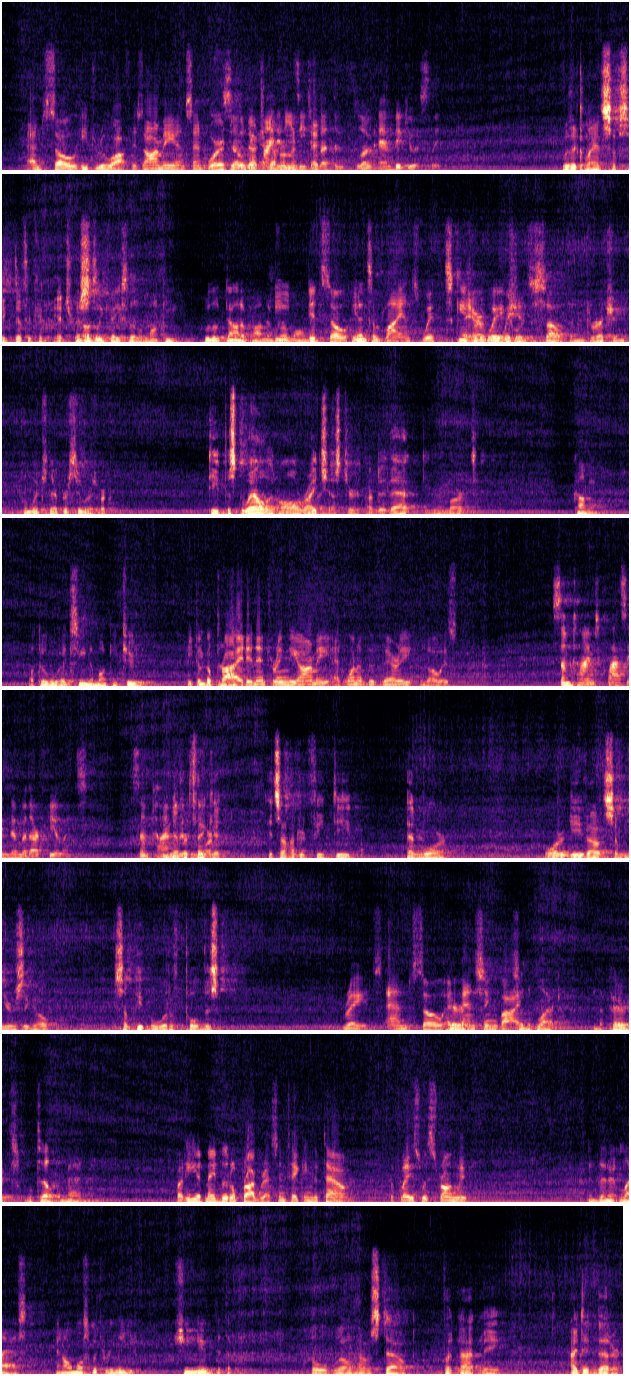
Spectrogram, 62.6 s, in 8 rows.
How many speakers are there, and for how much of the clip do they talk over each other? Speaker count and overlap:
4, about 11%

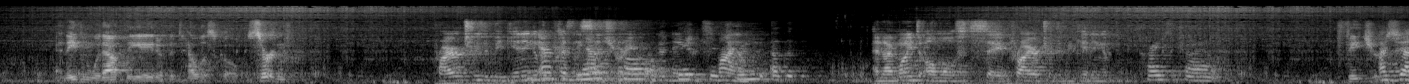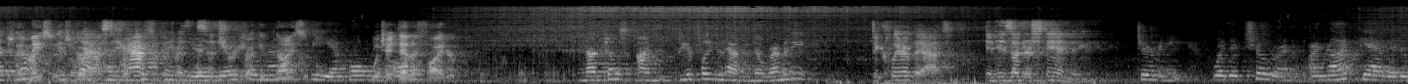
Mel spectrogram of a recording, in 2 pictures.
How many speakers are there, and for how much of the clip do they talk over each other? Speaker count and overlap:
4, about 24%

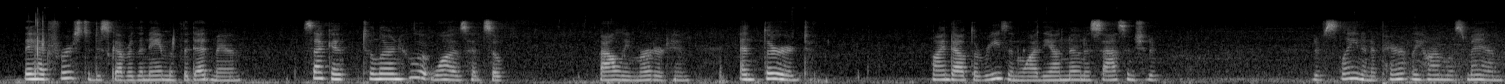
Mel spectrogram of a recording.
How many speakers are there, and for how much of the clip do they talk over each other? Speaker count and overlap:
1, no overlap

